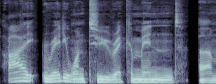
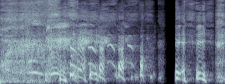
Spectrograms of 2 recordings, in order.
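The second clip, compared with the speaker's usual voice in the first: high burst of laughter. Real, not acted. Derailed outro, bursting out.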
